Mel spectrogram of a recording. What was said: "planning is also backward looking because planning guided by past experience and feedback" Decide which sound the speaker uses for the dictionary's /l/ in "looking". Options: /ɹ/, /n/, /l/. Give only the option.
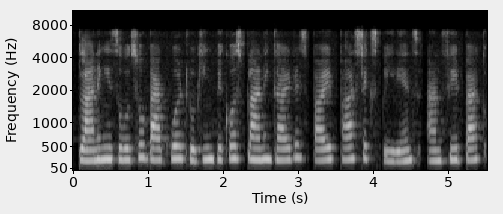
/l/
